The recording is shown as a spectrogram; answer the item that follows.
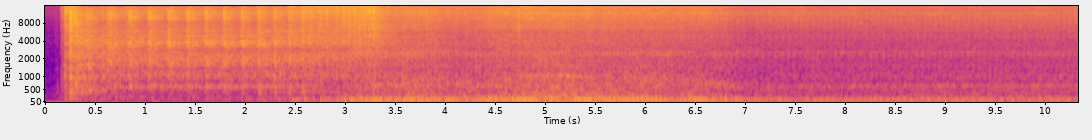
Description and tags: vespa scooter startup in the garage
